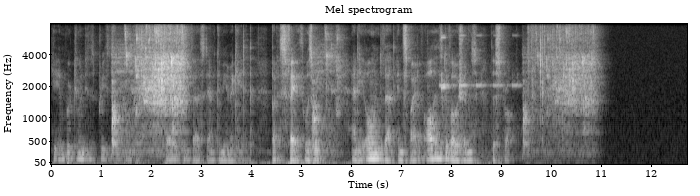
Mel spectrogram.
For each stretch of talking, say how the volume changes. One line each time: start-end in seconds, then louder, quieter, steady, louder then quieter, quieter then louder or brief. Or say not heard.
0.0-9.2 louder.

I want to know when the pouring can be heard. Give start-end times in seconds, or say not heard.
1.2-2.7, 5.2-5.8, 9.4-10.9.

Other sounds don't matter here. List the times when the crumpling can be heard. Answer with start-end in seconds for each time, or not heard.
9.5-10.3.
